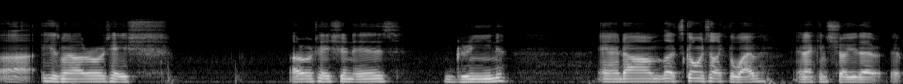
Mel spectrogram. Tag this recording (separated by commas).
Speech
